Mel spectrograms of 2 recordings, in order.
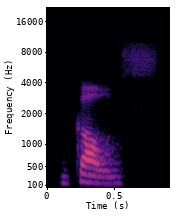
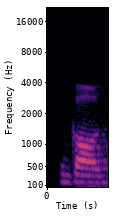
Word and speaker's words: Gauss: गाउस, गॉस, गॉस बोलते हैं, गाउस बोलते हैं, लिख लो spelling, GAUSS, denoted by capital G, USS। गॉस भी बोलते हैं, गाउस भी बोलते हैं, आपकी इच्छा है।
